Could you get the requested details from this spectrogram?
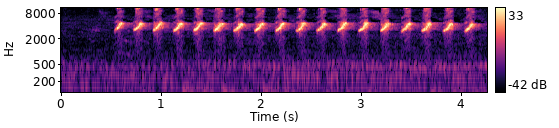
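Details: Rival-calling bar-winged prinia (prenjak lumut or ciang-ciang), for luring wild birds and training cage birds: after a brief lull, an unbroken run of about eighteen even, rapid high chirps.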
